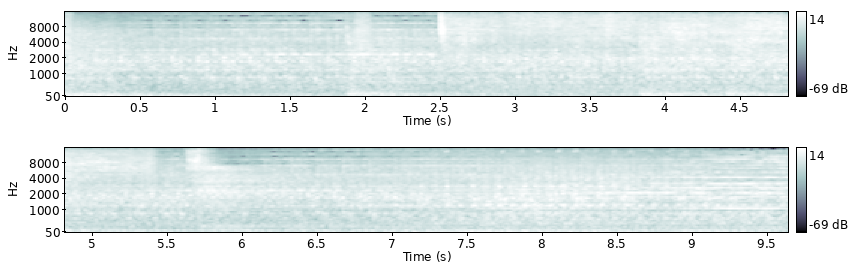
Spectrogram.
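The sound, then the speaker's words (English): A truck engine idles while running hot, its clutch fan failing to engage. A loud, steady rumble with broad mechanical noise continues throughout, with no talking. “Well, I'm going to do the one thing I never want to do, and that's shut my truck off.”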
